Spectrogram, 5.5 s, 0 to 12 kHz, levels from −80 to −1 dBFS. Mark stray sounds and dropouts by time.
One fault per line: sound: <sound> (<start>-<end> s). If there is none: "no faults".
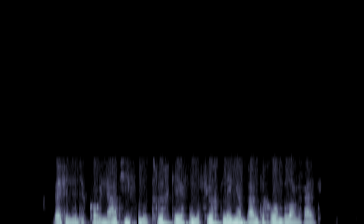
sound: dropout (2.0-2.1 s)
